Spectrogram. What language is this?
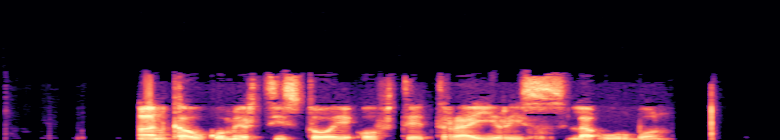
Esperanto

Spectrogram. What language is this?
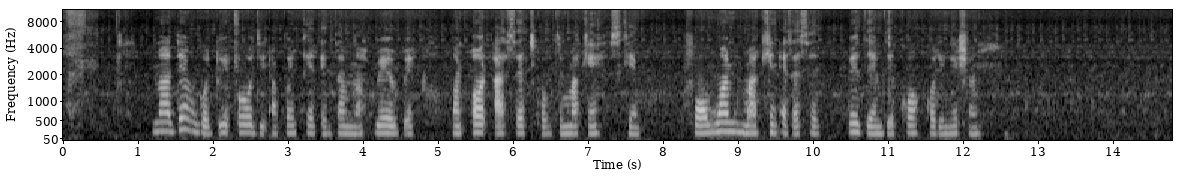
Nigerian Pidgin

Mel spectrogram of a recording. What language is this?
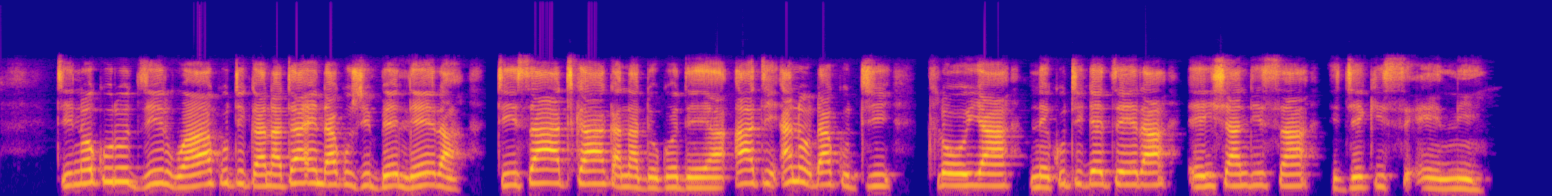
Ndau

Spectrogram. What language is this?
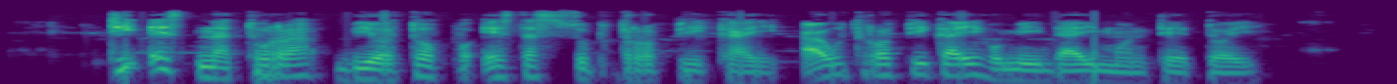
Esperanto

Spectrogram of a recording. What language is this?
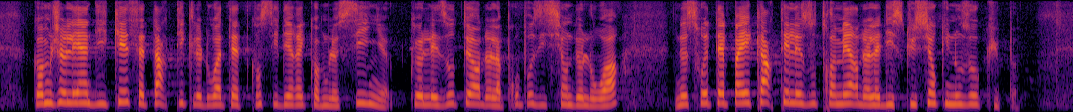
French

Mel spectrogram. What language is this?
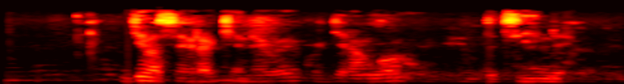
Kinyarwanda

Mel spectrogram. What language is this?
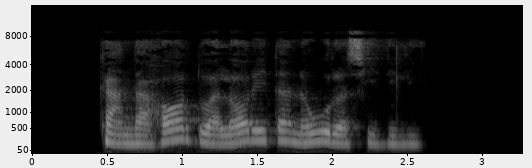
Pashto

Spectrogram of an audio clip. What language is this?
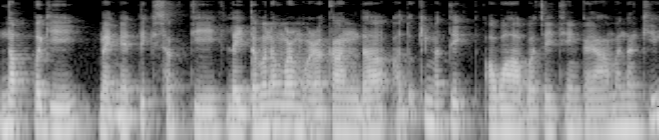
Manipuri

